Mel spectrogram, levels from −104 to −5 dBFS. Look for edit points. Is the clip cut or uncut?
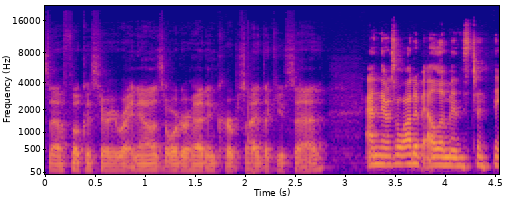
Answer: cut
